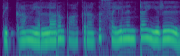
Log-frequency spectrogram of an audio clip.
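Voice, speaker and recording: A gentle young wife. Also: female voice, very high voice, fast talker, dry recording, studio quality. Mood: pleading. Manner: pleading, calming. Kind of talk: cartoon voice acting. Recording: dull muffled audio.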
